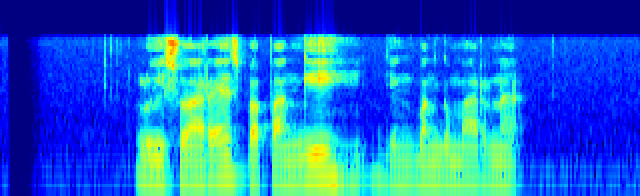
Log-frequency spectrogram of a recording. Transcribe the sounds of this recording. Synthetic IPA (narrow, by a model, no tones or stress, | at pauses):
luisuaɾɛspapaŋɡihd͡ʒɨŋpaŋɡəmarna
